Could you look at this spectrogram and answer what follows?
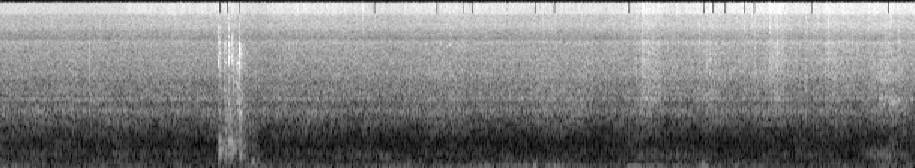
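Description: Shredded kadayif pastry fries in oil while being stirred, giving a quiet, continuous sizzle and hiss with one brief scraping clatter early on and soft stirring swells later, with no voices.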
